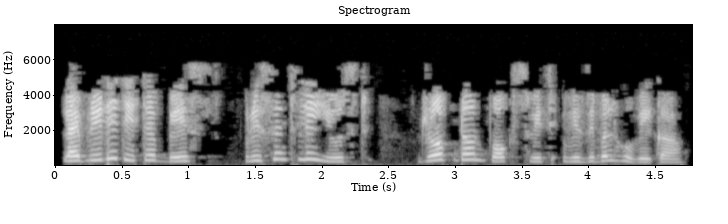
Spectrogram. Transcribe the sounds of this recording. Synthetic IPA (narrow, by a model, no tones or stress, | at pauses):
laɪbɾeɾiɖeːʈabeːs | ɾiːsə̃ɳʈlijuːzɖ | ɖɾɔːp̚ɖãʊ̃nbɔksʋɪt͡ʃʋizibəlɦoʋeɡa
